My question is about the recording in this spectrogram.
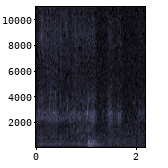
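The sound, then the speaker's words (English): A kitchen sink tap runs with a steady, soft hiss of flowing water, broken by a couple of brief splashy bumps midway. No one speaks. “Oh, and I ran the sink at the same time because, you know, I probably needed some water.”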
